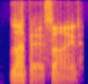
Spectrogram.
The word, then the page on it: lapicide: British English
